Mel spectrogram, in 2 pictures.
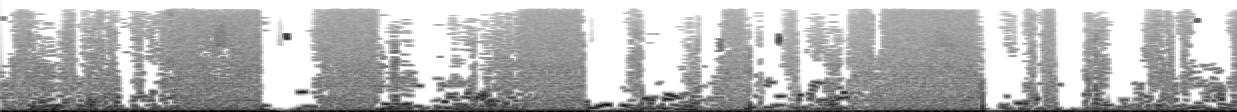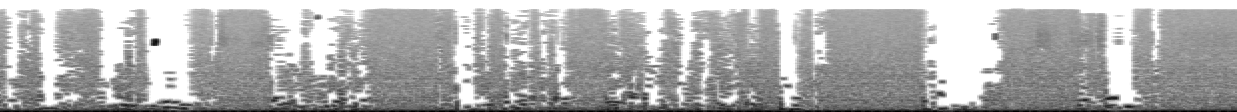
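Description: A man speaks with animation into a microphone, heard through loudspeakers in an echoing room.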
